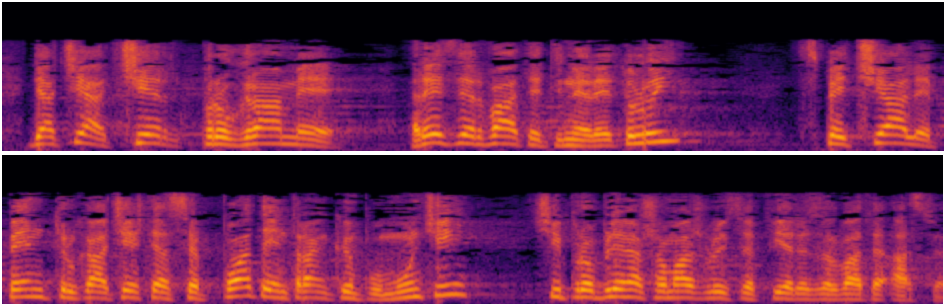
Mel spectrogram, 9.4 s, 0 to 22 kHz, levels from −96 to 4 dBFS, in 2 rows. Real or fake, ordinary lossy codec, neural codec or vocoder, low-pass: real; none; none; none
